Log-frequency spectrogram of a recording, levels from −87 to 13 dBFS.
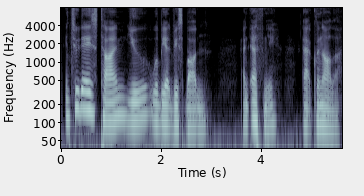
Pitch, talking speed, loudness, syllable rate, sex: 105 Hz, 140 wpm, -20 LUFS, 4.4 syllables/s, male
